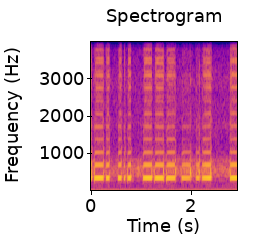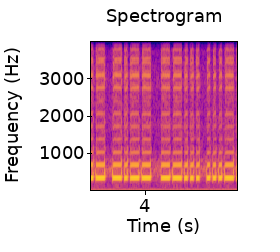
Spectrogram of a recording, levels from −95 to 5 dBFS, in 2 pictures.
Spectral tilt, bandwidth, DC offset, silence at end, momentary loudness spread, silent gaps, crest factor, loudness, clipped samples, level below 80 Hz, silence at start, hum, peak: -8.5 dB/octave; 4 kHz; 1%; 0 s; 5 LU; none; 10 dB; -11 LUFS; under 0.1%; -52 dBFS; 0 s; none; 0 dBFS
